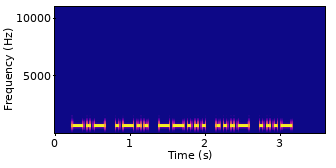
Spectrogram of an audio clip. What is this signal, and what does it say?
Morse code, heard as a keyed tone, about 25 wpm, 700 Hz. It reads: KL7VV
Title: USA Call Signs - 5 Characters - 3x Character Spacing - 25wpm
